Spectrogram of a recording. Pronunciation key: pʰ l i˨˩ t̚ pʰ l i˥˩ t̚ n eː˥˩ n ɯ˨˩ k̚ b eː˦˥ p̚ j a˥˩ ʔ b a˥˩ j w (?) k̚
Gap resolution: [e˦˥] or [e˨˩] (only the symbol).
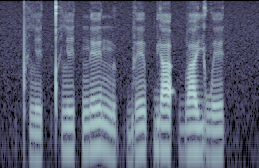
e˦˥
